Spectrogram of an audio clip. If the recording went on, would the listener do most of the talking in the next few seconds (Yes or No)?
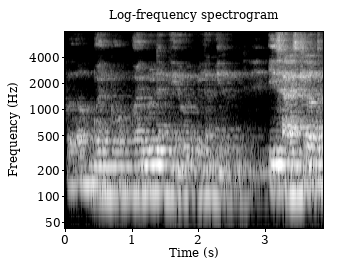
No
